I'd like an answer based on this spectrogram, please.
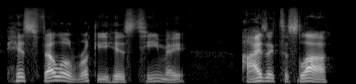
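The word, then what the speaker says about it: TeSlaa: And then his fellow rookie, his teammate Isaac Tla, which is how you pronounce it apparently because he's Dutch.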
